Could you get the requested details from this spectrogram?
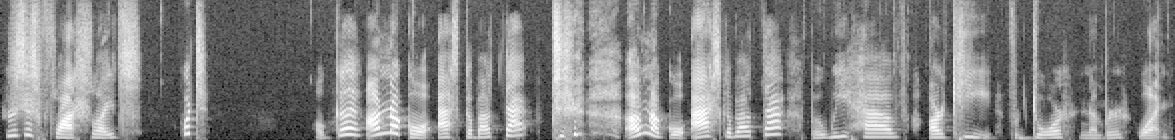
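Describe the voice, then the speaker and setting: A woman hosting a gameplay video, chatty and excitable, talking to herself as she explores. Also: high voice, moderate pace, no echo. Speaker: gaming video host. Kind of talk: playful gameplay commentary.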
